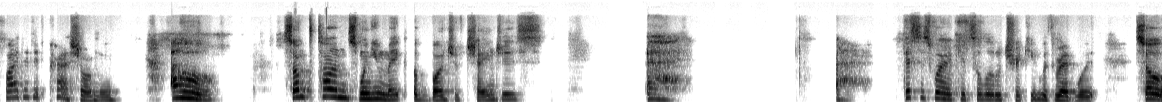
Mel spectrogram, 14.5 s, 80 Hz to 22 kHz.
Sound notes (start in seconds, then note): 8.1 sighs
